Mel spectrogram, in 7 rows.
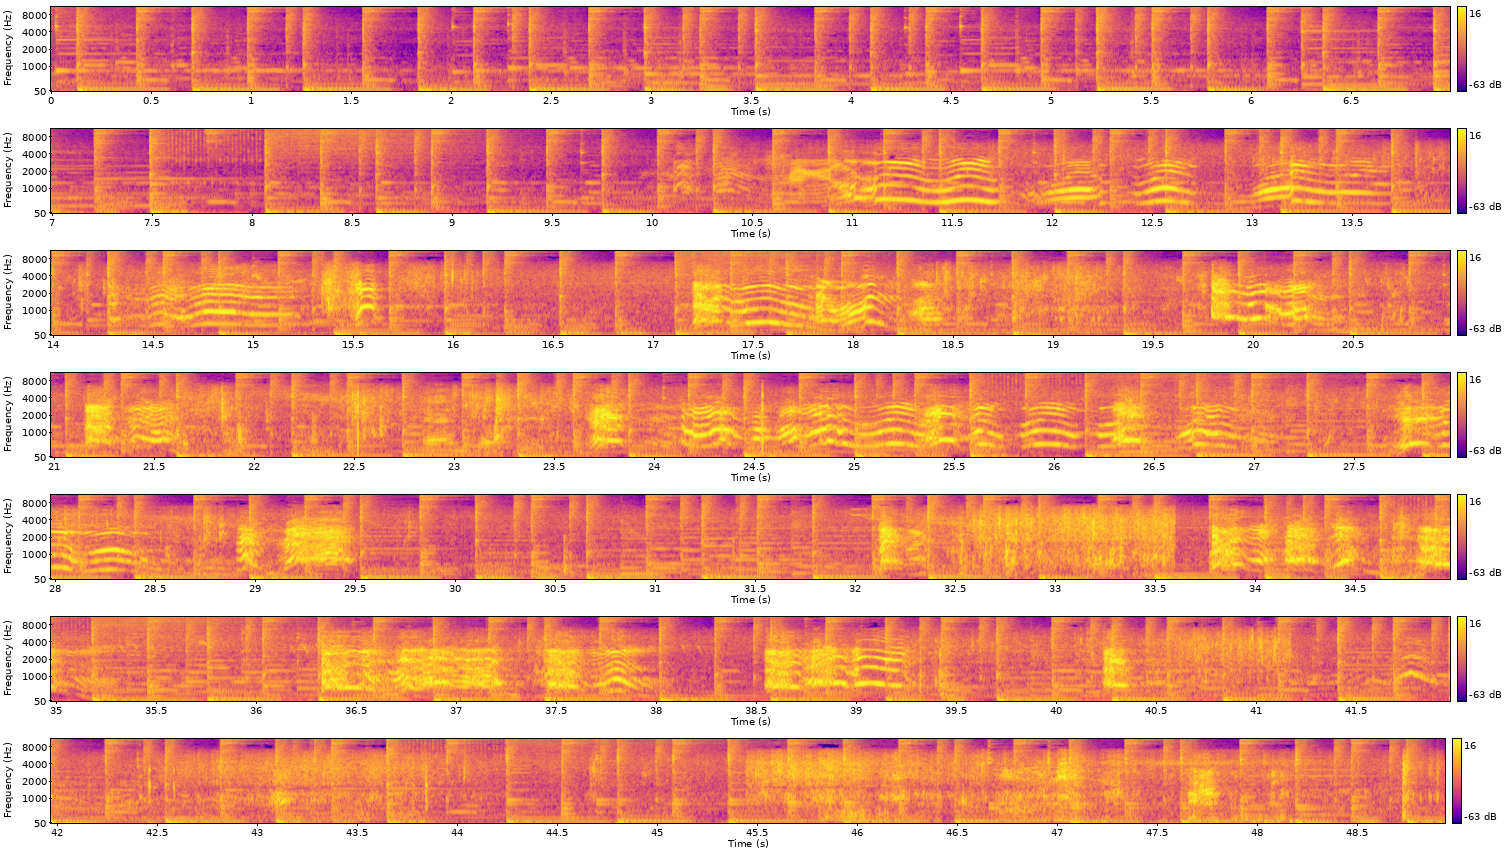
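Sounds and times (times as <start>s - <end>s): background music with beat: 0.0s - 48.9s
dogs barking and yipping: 10.0s - 16.2s, 17.1s - 22.7s, 23.4s - 30.0s, 32.0s - 44.1s, 44.7s - 48.9s
dog howl-like whining: 10.9s - 15.7s, 17.2s - 18.4s, 19.8s - 20.5s, 24.0s - 28.5s.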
